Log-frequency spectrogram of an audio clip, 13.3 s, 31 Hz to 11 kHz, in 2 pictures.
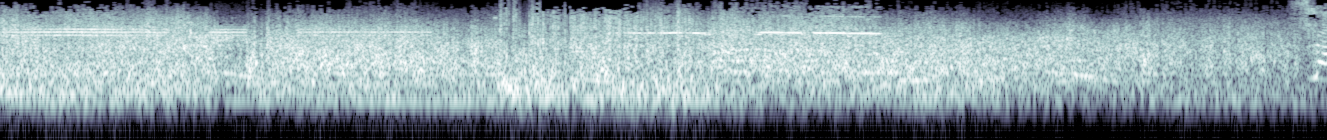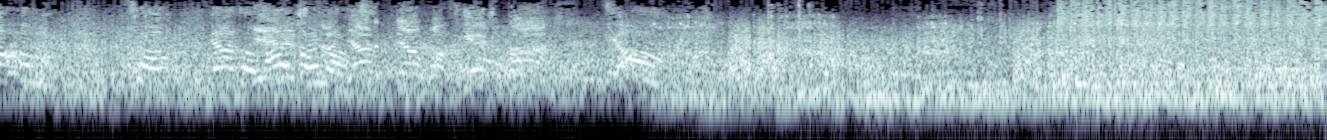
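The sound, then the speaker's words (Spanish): Machine-gun fire and rattling gunshot bursts from a 1970 war film, a dense and sustained volley that fills the whole stretch while a voice speaks over it. “Estos responden al ataque con sus metralletas, pero son abatidos antes. De pronto, un coche estalla frente al jeep de Kelly.”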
